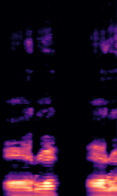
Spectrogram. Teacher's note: را کو پور پڑھیں گے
